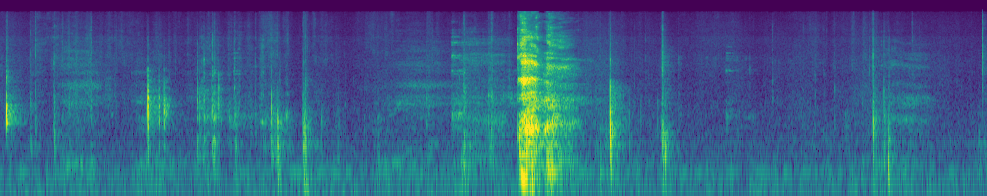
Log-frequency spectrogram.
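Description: Light clicks and knocks of a plastic coin capsule and black coin presentation boxes being handled and set down on a granite countertop, with soft rustling between. One louder, noisy sound lasting under a second comes about six and a half seconds in.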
